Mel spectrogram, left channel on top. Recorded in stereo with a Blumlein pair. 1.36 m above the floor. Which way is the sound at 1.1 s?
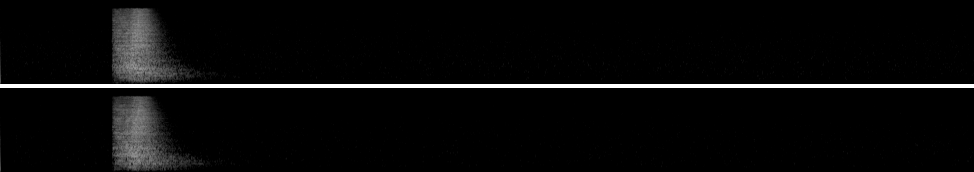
65° left.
